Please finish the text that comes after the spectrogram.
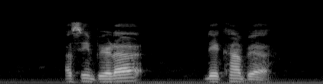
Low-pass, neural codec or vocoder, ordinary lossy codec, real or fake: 7.2 kHz; none; MP3, 48 kbps; real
